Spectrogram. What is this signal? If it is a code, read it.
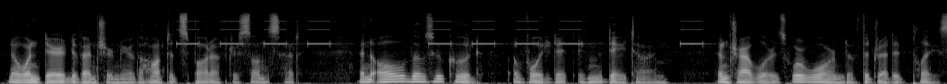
Beep code, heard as a piezo beeper, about 2550 Hz, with room echo and speech in English. 4-4-1. In Phoenix BIOS tables: serial port failure.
